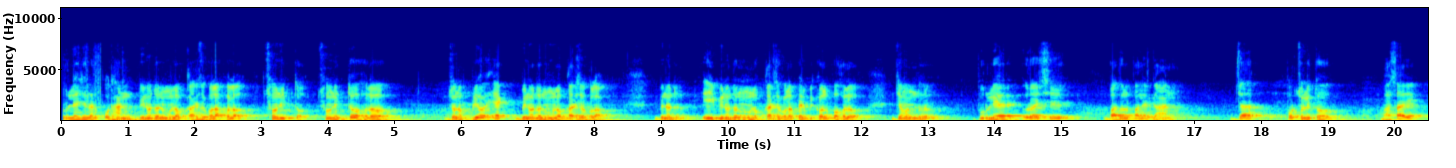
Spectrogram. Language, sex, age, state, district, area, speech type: Bengali, male, 45-60, West Bengal, Purulia, urban, spontaneous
